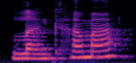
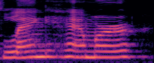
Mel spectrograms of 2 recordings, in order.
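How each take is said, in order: First: The name is said with a German pronunciation. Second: The name is said with an American English pronunciation. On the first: This is the original pronunciation. "the original pronunciation is actually in German" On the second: This is how it is said in the US. "In the U S, I pronounce"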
